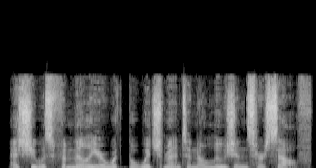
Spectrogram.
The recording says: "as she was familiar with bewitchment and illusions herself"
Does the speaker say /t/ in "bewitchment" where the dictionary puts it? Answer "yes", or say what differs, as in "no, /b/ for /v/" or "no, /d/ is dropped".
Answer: yes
